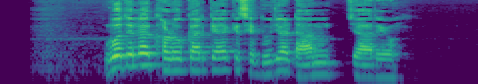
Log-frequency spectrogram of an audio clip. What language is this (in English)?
Gujari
